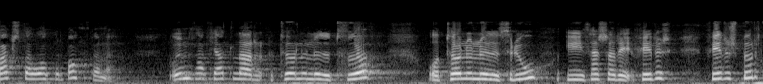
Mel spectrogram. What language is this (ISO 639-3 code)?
isl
